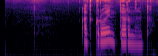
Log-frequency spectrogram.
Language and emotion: Russian, neutral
